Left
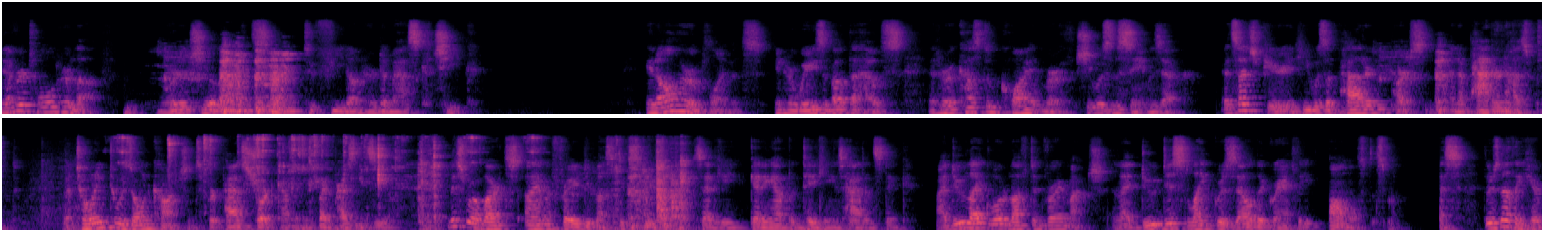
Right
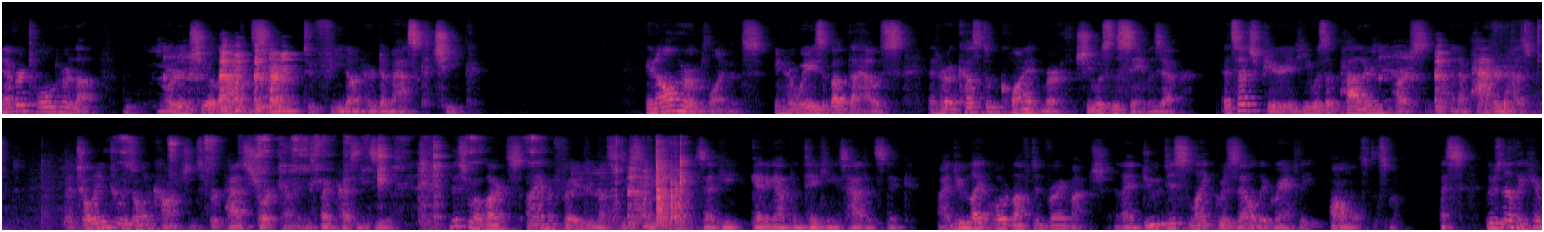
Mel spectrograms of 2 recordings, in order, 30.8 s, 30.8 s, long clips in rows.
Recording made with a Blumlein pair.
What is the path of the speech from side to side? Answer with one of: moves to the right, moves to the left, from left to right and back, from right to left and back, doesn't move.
moves to the left.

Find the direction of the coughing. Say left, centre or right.
right.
